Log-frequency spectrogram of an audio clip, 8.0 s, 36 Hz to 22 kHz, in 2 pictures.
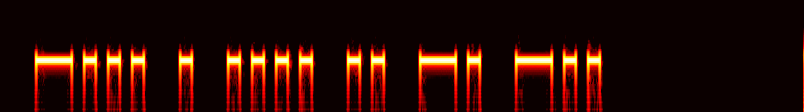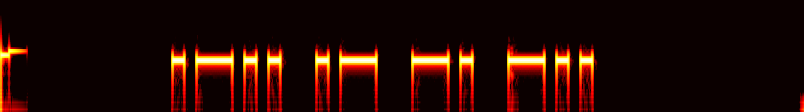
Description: Morse code, heard as a keyed tone, about 21 wpm, 700 Hz. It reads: BEHIND LAND
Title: Sentences from Top 500 Words - New Word Drill - 20wpm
